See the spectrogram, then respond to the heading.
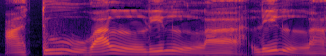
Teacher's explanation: lam jalalah tersebut dibaca tarkik atau dibaca tipis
